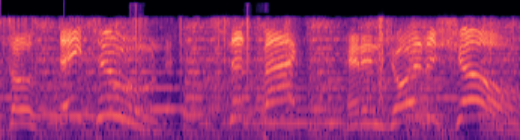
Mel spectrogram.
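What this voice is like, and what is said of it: Fantastic radio announcer voice. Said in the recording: “a fantastic radio voice”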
